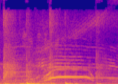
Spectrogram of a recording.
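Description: K-pop dance track playing over loudspeakers with a steady beat, while a crowd of spectators cheers and one voice lets out a long, high-pitched shout lasting about a second near the middle.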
